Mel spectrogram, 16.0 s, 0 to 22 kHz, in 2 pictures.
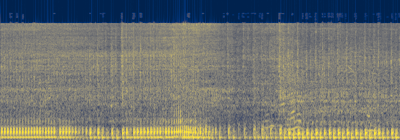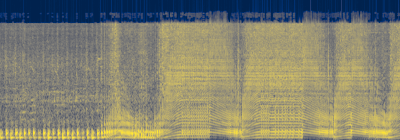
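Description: Kawasaki KLX 150's air-cooled single-cylinder four-stroke engine running at idle through an aftermarket exhaust, running normally again now that its lost ignition spark is restored. From about ten seconds in, the engine note takes on a repeated rising-and-falling sweep, about once a second.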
